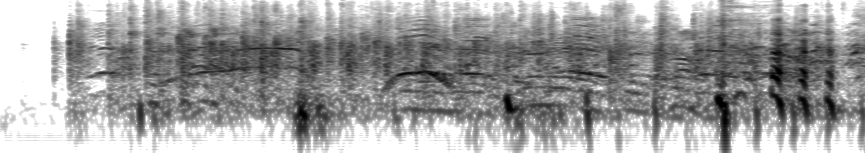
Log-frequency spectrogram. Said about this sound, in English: I just never heard a title said with so low energy get a round of applause.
